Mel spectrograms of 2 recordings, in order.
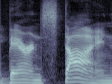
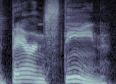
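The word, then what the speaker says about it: Berenstain: e not an a actually the most likely pronunciation would be baron Stein since it was spelled the same way like Frankenstein but everybody I ever met says Berenstein I don't give a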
